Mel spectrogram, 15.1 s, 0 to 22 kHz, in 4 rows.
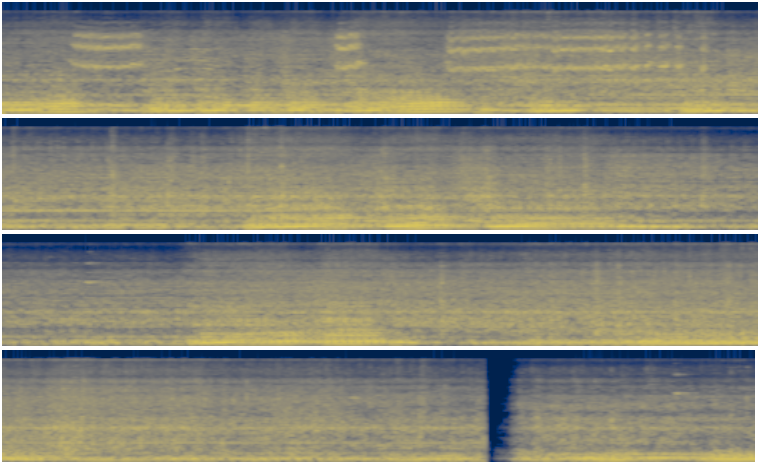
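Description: Suzuki Jimny off-road 4x4 engines revving up and down again and again as the trucks climb out of a river onto a muddy bank, with short high squeals in the first few seconds. The sound drops out briefly near the end.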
